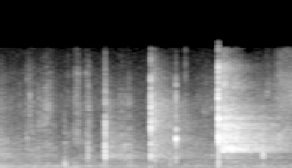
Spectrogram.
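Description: Paper sticker sheet being handled in the fingers: a few small crisp clicks and crackles, then a short papery tearing sound near the end as a sticker is peeled off its backing.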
